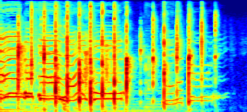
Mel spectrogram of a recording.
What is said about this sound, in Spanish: Todos sabemos de qué habla, ¿no? Nada más y nada menos que Harry Potter. Por favor, un aplauso.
